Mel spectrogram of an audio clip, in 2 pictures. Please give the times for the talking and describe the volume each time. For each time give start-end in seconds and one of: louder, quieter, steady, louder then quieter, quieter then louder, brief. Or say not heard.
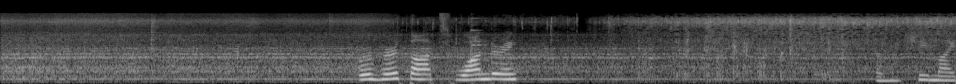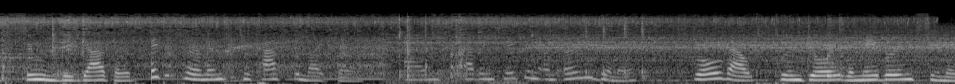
3.5-5.2 brief
8.8-19.0 quieter then louder.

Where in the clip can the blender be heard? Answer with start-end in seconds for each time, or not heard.
0.0-19.0.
